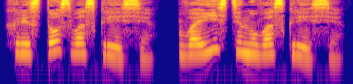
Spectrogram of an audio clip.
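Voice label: Truly He Is Risen Slavonic; Christos Voskrese! Voistinu Voskrese!; THE PASCHAL TROPARION; Great and Holy Pascha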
